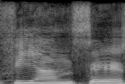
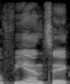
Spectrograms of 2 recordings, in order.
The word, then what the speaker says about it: Fiancé: Abogado, ¿cómo puede serle mi querida Leti para traer a su Fiancé, se dice así, ¿no? En inglés. – Es una palabra French.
